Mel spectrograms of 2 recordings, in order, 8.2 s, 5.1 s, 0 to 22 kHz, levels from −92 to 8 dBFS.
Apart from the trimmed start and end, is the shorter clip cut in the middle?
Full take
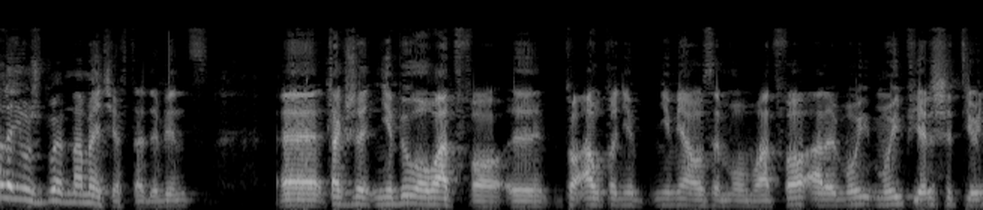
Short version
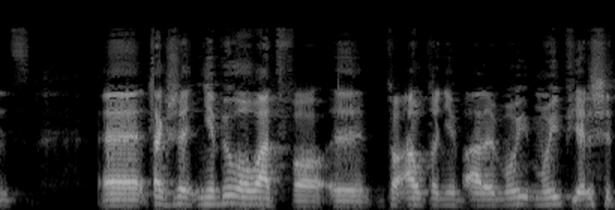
yes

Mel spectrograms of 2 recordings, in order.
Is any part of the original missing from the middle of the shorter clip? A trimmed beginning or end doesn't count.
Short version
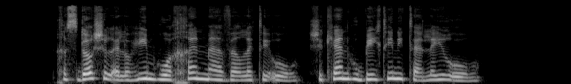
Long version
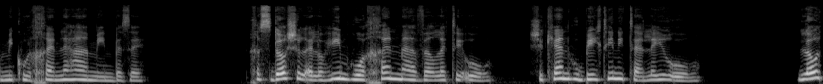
yes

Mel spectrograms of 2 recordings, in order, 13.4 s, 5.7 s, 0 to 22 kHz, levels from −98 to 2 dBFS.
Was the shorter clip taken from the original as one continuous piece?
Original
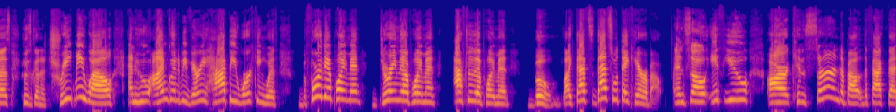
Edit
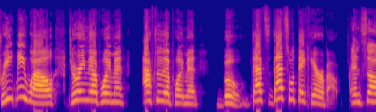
no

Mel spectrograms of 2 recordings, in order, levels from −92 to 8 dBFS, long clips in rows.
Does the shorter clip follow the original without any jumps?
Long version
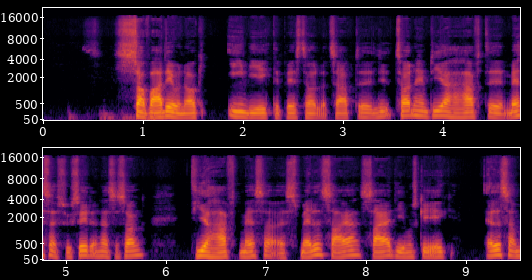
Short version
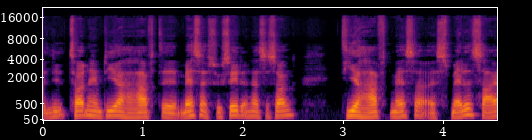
yes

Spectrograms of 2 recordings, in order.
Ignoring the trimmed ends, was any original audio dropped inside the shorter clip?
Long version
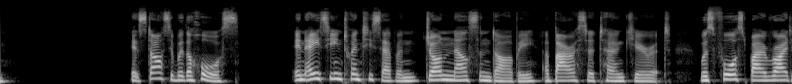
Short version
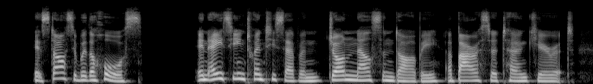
no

